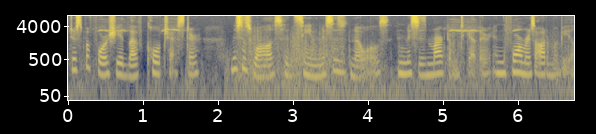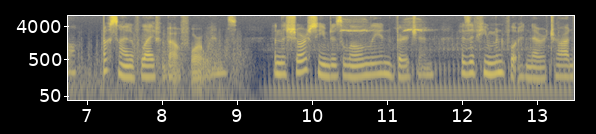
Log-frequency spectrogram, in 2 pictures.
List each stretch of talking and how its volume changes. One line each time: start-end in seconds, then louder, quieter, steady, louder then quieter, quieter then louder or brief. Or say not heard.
0.0-13.4 steady.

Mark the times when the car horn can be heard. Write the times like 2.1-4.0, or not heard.
not heard.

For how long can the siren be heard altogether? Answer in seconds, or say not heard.
not heard.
